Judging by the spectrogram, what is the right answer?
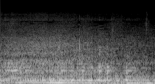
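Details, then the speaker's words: Car that was misfiring with blinking battery light, after coil replacement and ECU replacement with a used unit, Gonic GX7 oil: engine revs clean and even under throttle, no stumble; runs smoothly with no misfire. "Untuk mesin dia kembali seperti biasa, enggak ada pincang sama sekali. Ini dia mesinnya, Teman-teman. Suaranya halus ya karena saya menggunakan oli tadi PA Oil Gonic GX7."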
